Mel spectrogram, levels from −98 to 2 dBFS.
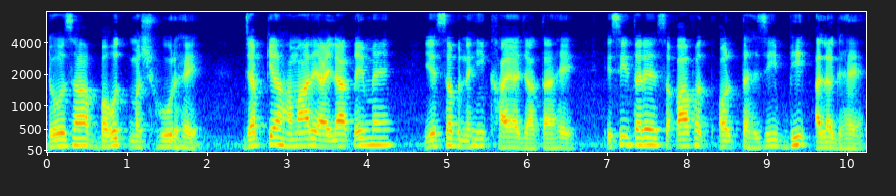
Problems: none marked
